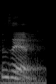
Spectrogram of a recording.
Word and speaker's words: Fazende: Fazende, like Shazam, is here with us. Is that right? Did I say it right? Yeah. Fazende? Yeah, just go Fazende.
